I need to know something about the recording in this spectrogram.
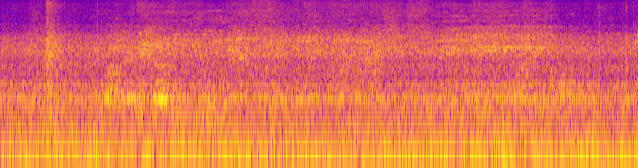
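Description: Steady low background rumble of room noise in a fast-food dining room, with faint voices about a second in.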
